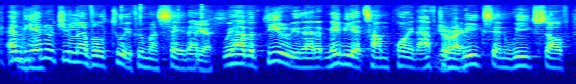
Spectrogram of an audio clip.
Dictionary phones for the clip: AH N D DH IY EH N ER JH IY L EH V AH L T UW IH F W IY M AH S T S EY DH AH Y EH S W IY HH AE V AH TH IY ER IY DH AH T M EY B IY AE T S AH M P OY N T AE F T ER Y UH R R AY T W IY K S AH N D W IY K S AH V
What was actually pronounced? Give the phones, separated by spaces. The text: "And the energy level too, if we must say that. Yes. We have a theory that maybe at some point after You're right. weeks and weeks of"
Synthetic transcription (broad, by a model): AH N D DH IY EH N ER JH IY L EH V AH L T UW IH F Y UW M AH S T S EY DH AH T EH W IY HH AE V AH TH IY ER IY DH AH T M EY B IY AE T S AH M P OY N T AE F T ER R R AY W IY K S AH N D W IY K S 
